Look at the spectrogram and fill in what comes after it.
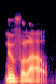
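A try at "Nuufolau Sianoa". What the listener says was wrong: No, I think it's You have to pronounce both U's.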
